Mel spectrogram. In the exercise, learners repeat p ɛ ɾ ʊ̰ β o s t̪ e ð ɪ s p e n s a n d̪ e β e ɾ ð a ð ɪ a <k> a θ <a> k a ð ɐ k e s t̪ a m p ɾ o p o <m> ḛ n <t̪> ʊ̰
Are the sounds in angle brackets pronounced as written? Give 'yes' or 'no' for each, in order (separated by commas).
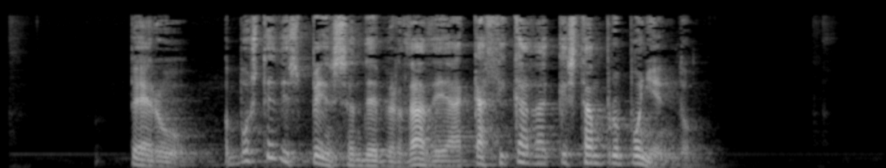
yes, no, no, no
